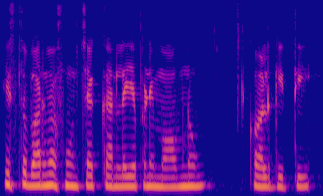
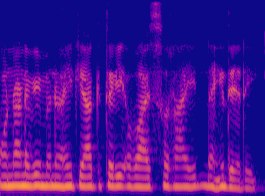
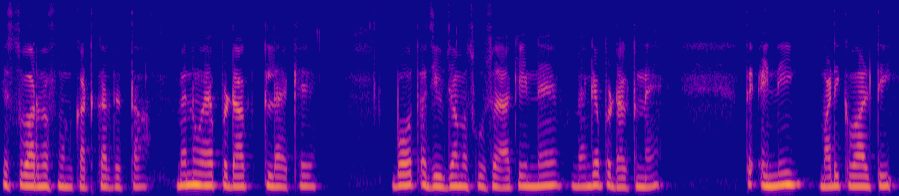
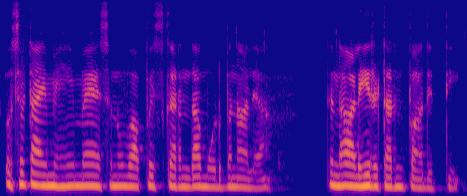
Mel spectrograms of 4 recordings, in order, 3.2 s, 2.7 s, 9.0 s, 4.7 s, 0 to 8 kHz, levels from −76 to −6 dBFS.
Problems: none marked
